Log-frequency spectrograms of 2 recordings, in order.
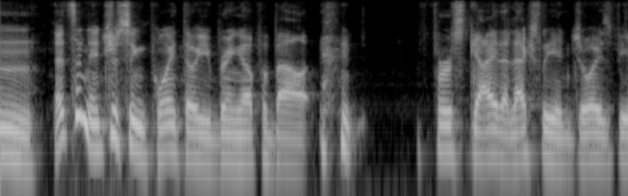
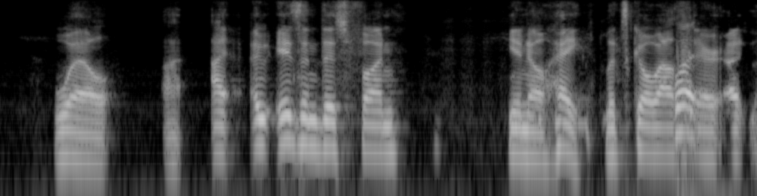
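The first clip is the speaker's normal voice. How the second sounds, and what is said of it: Imitates another person's voice. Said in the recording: “have a good Riley impression, ... You've been workshopping”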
